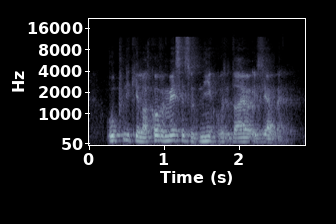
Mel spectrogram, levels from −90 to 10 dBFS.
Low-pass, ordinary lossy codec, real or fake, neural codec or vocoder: 19.8 kHz; Opus, 16 kbps; fake; vocoder, 44.1 kHz, 128 mel bands, Pupu-Vocoder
